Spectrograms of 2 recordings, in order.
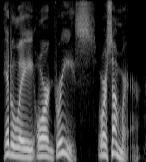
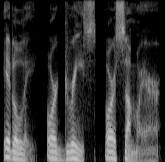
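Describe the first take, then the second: First: Tossed off a bit higher, breezy; Foster's airy boast. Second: Lower, bitter repeat of the boast; Fenwick's bitter echo. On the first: Foster shows off his travels to Fenwick, airily. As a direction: drop it like a casual boast. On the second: Fenwick repeats Foster's boast to himself, lower and bitter. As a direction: mutter it back, lower and resentful. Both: Acted.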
